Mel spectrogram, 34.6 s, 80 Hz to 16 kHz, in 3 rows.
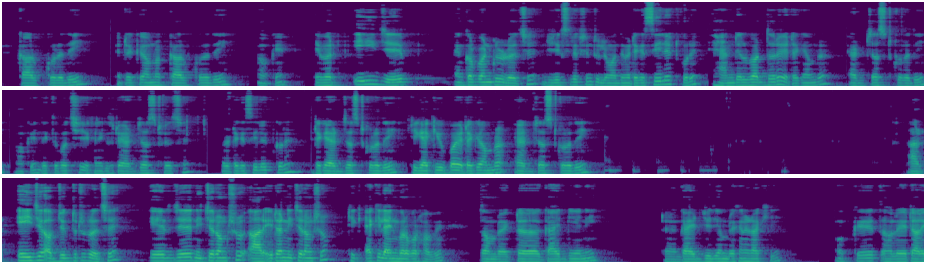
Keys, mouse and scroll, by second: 1.5 click, 5.2 alt+scroll up 1, 7.1 click, 8.7 click, 9.1 click, 10.6 click, 13.1 space, 13.4 click, 13.5 space, 14.3 click, 16.5 space, 17.0 alt+scroll up 1, 18.1 click, 19.2 click, 20.6 alt+scroll down 1, 20.9 alt+scroll up 1, 21.2 click, 21.7 click, 22.6 space, 29.2 click.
